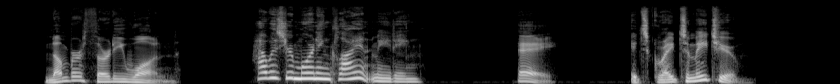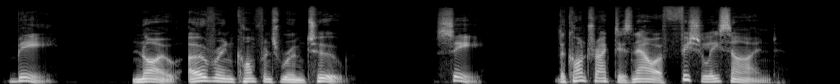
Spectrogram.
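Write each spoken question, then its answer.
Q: How was your morning client meeting?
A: C: The contract is now officially signed.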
